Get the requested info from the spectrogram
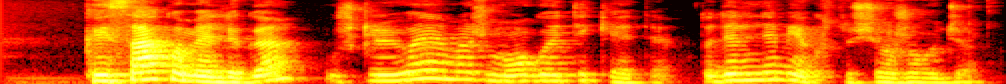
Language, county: Lithuanian, Kaunas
